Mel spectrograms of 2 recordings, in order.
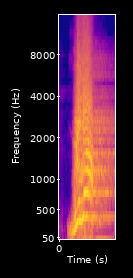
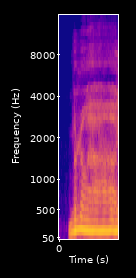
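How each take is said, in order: First: The command is said forcefully, with authority. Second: The command is said weakly, without authority.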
